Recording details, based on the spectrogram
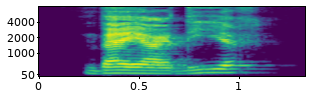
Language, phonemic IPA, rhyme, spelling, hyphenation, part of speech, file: Dutch, /ˌbɛi̯.aːrˈdiːr/, -iːr, beiaardier, bei‧aar‧dier, noun, Nl-beiaardier.ogg
- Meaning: carillonist, carillonneur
